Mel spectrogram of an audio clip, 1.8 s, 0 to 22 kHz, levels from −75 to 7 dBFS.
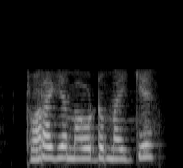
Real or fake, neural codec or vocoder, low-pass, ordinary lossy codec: real; none; 7.2 kHz; AAC, 16 kbps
